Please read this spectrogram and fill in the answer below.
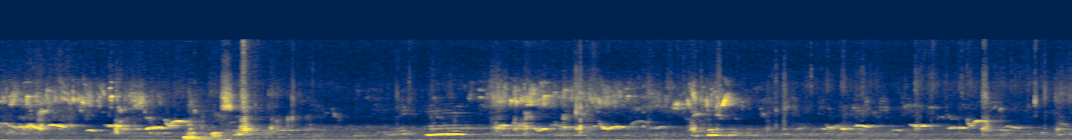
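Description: Several small birds chirping and twittering in the trees, short repeated calls throughout, with a brief human vocal sound about two seconds in.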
